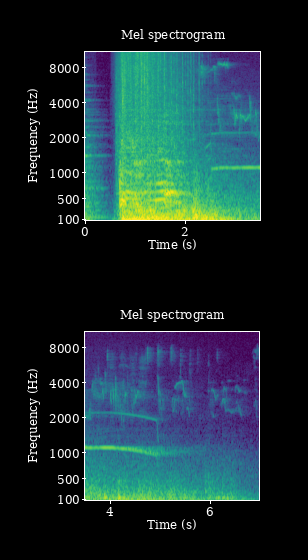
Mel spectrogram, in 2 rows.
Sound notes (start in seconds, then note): 0.6 logo whooshing; 2.8 animal howling; 3.6 birds chirping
